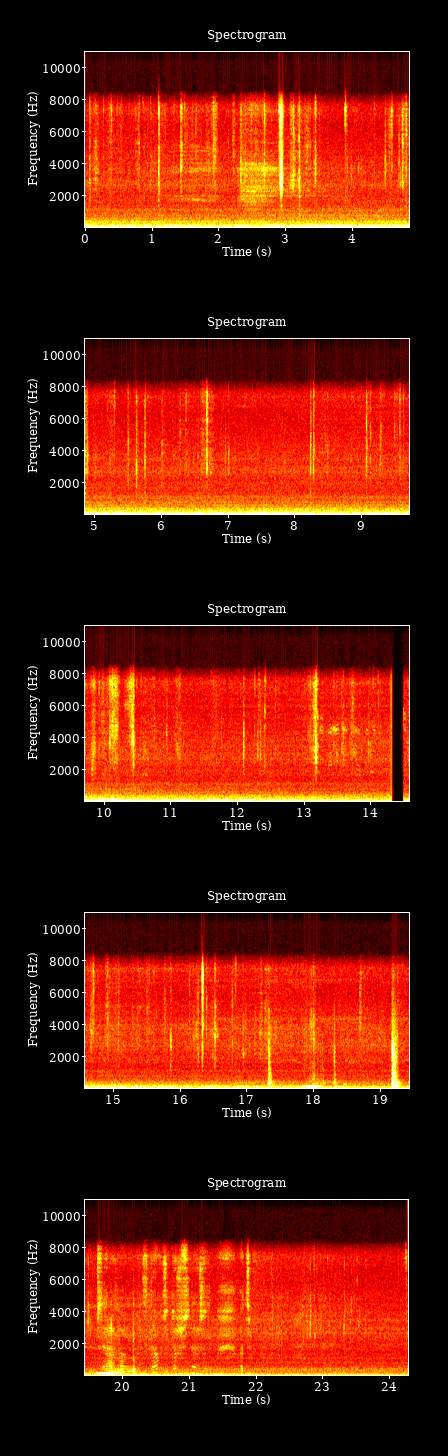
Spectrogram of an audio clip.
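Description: Small objects click and rattle as passengers handle them.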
